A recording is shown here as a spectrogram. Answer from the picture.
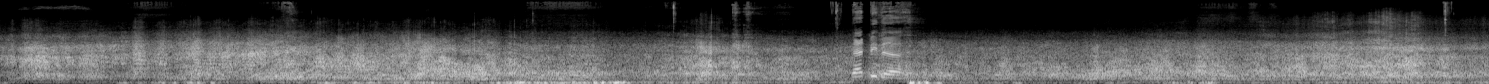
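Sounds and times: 
F-18 fighter jets flying overhead with loud engine roar: 0.0s - 14.8s
speech: 8.5s - 9.2s.

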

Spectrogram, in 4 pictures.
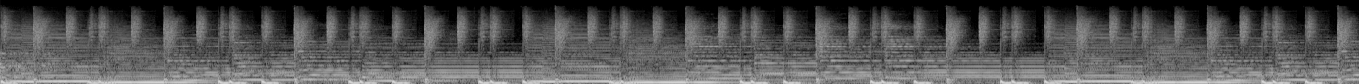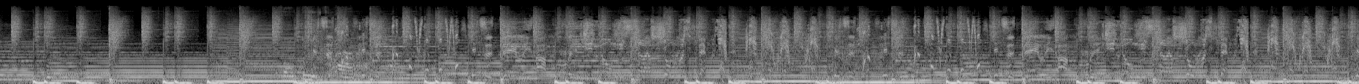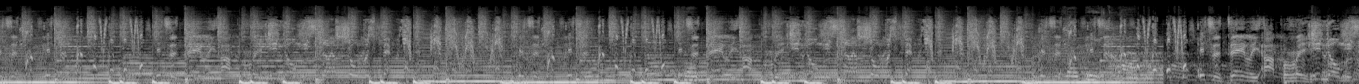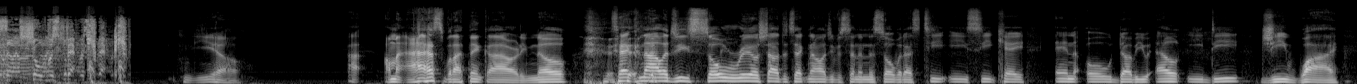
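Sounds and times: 
hip-hop instrumental beat with heavy repeating bass pattern: 0.0s - 42.1s
laughter: 37.8s - 40.6s, 46.6s - 47.5s
speech: 44.8s - 54.3s.

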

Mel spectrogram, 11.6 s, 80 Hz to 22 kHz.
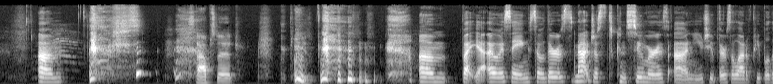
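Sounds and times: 
pet cat meowing: 0.6s - 1.3s
speech: 0.6s - 1.6s, 2.9s - 5.6s, 6.3s - 11.5s.

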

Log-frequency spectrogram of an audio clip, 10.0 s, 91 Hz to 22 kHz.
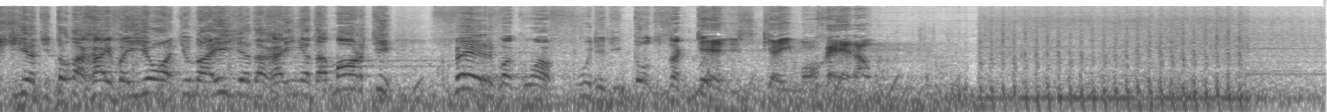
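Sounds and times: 
speech: 0.1s - 6.8s
helicopter rotor thumping: 7.3s - 9.9s.

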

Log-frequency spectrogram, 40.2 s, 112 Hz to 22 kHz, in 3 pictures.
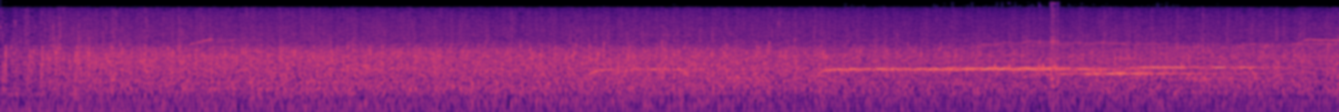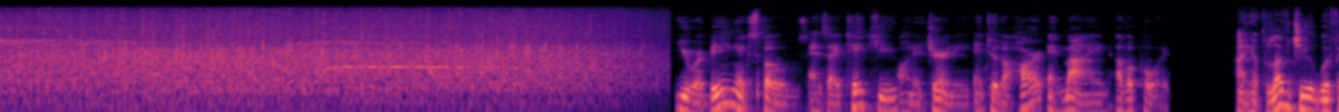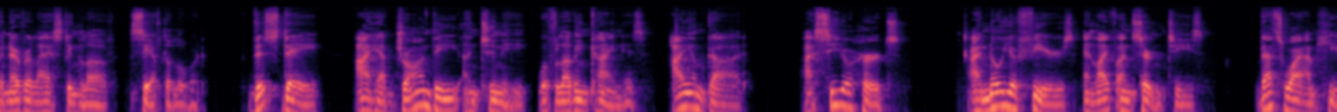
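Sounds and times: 
audience applause: 0.0s - 20.1s
cheers: 1.7s - 3.0s, 5.6s - 20.1s
whistles: 1.8s - 2.8s, 8.2s - 15.2s, 16.2s - 18.2s
speech: 20.5s - 25.2s, 25.8s - 35.8s, 36.4s - 40.1s.

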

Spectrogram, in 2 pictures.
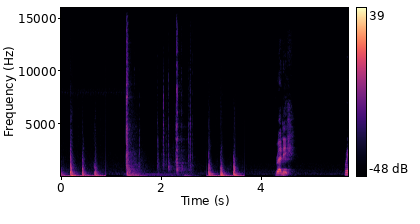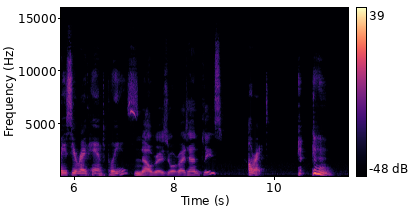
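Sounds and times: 
dull knocking thumps: 0.0s - 0.9s, 2.9s - 3.7s
door thudding shut with a heavy close: 0.0s - 3.7s
small metallic clicks and rattles of door lock: 1.3s - 2.8s
speech: 4.3s - 4.8s, 5.7s - 11.2s.

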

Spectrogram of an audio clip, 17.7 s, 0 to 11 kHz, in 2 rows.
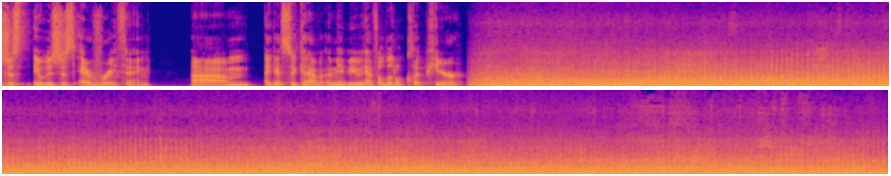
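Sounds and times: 
speech: 0.0s - 5.4s
police and news helicopters circling overhead at Echo Park Lake: 4.7s - 17.7s.

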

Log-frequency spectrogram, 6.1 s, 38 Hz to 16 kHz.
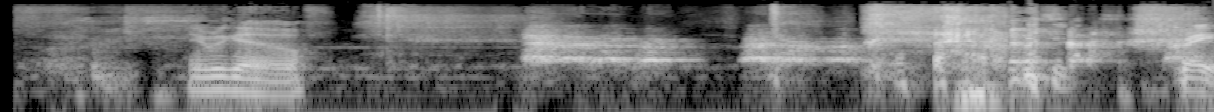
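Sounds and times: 
speech: 0.4s - 1.6s, 4.5s - 6.0s
dog barking with drawn-out whining barks: 2.6s - 4.5s, 5.8s - 6.0s
laughter: 4.3s - 6.0s.

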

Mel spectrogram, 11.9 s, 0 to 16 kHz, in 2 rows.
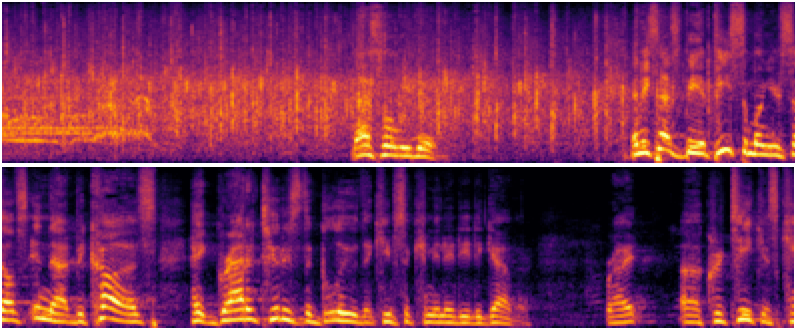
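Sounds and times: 
large audience cheering: 0.0s - 4.9s
large audience applauding: 0.0s - 5.5s
speech: 2.6s - 3.4s, 4.7s - 11.8s.

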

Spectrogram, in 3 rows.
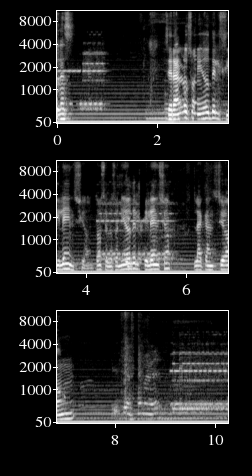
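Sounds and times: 
speech: 0.0s - 0.4s, 2.2s - 7.3s, 8.2s - 9.3s
telephone ringing: 0.0s - 1.1s, 4.2s - 5.9s, 9.1s - 10.2s
constant low hum: 0.0s - 10.2s.

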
